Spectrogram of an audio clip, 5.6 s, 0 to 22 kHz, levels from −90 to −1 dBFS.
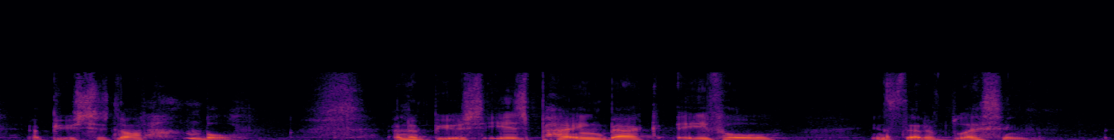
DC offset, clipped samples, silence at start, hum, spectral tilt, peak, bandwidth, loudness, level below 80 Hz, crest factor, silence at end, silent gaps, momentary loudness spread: under 0.1%; under 0.1%; 0.15 s; none; -5.5 dB/octave; -20 dBFS; 11 kHz; -40 LUFS; -76 dBFS; 20 dB; 0.35 s; none; 17 LU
